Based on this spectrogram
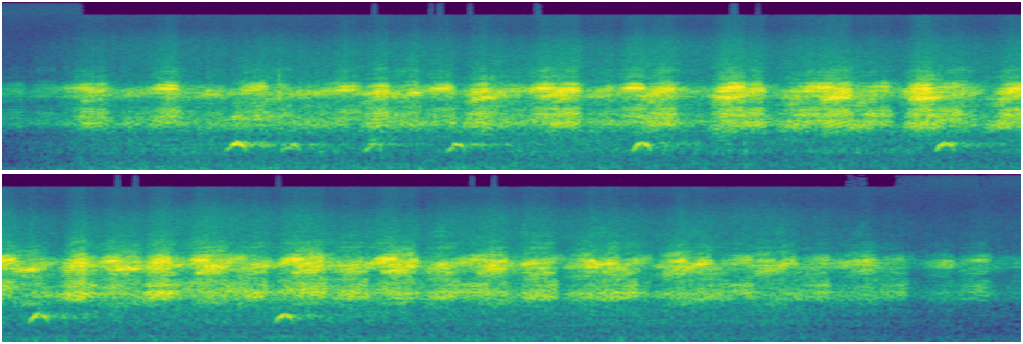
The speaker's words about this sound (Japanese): カエルね、早速聞かせてもらいましょう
